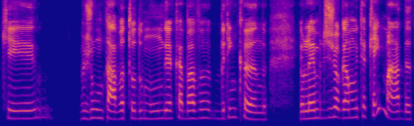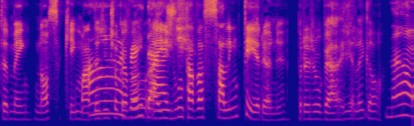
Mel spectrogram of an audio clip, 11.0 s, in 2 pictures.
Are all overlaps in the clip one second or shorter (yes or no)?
no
